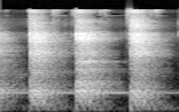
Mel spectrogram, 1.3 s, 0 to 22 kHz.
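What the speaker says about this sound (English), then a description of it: "so I've put the head studs in and then I'm tapping it down" A Triumph Trident T160 motorcycle cylinder head, fitted over its head studs, is tapped down with three loud, evenly spaced blows, each followed by a short ringing decay.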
